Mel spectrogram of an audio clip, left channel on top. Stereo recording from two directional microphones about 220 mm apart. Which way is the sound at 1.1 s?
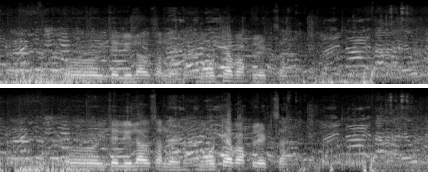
20° right (ahead or behind).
